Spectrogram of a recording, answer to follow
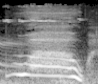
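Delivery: high startled cry; sudden shock as the doors close; alarmed whoa. Retold or imitated. Dog rides elevator alone.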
